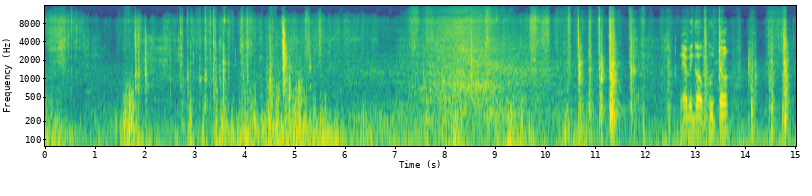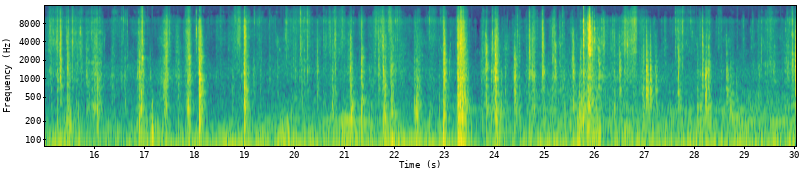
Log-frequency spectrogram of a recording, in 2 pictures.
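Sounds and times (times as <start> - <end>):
low rumble: 0.0 - 11.1.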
